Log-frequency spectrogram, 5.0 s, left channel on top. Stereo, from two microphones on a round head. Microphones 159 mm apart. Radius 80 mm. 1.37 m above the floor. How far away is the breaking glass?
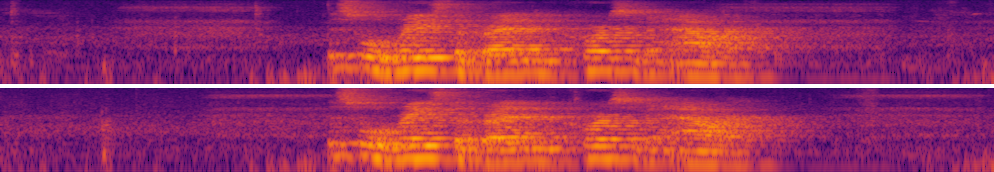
I don't hear breaking glass.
